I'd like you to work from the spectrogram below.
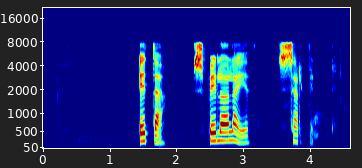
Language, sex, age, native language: Icelandic, female, 30-39, Icelandic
